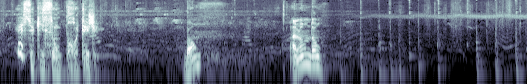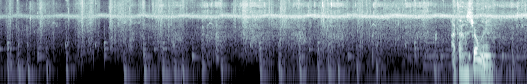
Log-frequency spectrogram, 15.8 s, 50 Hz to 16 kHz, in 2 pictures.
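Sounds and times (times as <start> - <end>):
speech: 0.3 - 1.6, 2.8 - 3.2, 4.4 - 5.0, 14.8 - 15.4
swarm of mosquitoes buzzing in a forest: 5.6 - 15.8
footsteps crunching: 5.7 - 15.8.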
